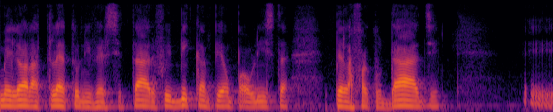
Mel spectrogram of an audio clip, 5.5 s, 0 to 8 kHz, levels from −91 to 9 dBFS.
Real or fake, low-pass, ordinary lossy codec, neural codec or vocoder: real; 7.2 kHz; Opus, 64 kbps; none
